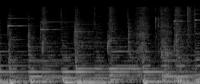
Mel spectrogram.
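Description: Background music with sustained melody notes over a pulsing bass and a steady beat.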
